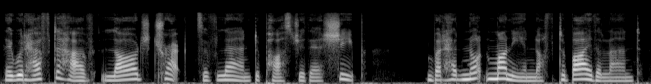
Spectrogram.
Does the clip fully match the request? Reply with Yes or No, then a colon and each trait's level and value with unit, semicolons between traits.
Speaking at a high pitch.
Yes: high, 200 Hz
